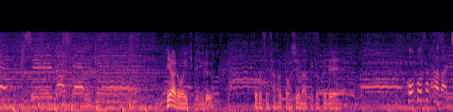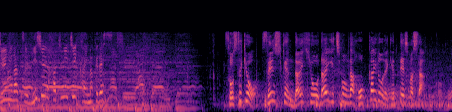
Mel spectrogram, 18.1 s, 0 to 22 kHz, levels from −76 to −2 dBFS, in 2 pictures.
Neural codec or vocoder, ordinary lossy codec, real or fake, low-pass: none; none; real; none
